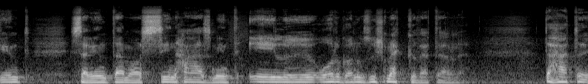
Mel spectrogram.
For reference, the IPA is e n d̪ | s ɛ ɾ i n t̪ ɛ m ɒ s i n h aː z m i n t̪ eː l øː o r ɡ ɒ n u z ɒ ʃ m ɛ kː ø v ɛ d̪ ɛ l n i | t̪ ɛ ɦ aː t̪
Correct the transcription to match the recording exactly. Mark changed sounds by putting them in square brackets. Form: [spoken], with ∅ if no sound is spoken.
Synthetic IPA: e n [t̪] | s ɛ ɾ i n t̪ ɛ m ɒ s i n h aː z m i n t̪ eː l øː o r ɡ ɒ n u z [u] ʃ m ɛ kː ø v ɛ [t̪] ɛ l n [ɛ] | t̪ ɛ ɦ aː t̪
